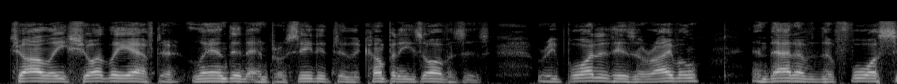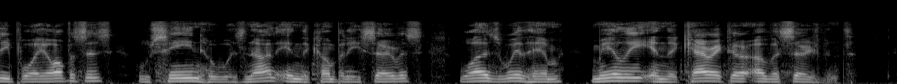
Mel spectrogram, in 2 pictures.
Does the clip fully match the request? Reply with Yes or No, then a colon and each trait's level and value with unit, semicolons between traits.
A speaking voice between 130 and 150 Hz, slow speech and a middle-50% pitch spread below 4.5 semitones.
Yes: low, 135 Hz; slow, 125 wpm; average, 2.7 semitones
